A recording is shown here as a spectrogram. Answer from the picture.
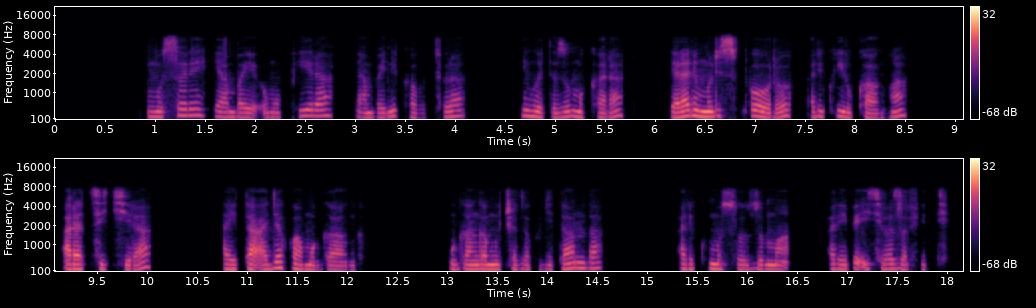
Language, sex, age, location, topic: Kinyarwanda, female, 18-24, Kigali, health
